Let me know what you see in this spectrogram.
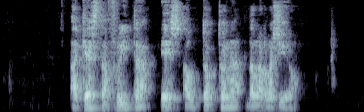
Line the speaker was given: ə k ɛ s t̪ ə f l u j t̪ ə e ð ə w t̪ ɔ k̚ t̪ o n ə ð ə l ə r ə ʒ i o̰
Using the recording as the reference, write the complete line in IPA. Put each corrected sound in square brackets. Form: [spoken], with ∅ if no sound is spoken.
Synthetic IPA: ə k ɛ s t̪ ə f [ɾ] u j t̪ ə e [z] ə w t̪ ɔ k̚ t̪ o n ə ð ə l ə r ə ʒ i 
